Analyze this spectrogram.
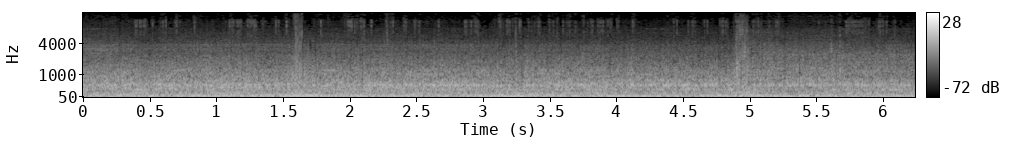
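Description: Steady road and engine noise of a car driving slowly, a low rumble with two faint clicks, one near the start and one near the end.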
